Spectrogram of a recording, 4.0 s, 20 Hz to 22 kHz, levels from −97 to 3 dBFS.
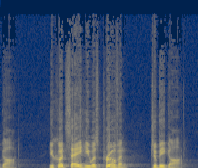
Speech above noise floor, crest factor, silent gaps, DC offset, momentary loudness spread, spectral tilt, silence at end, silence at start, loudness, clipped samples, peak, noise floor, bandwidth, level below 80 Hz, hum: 46 dB; 18 dB; none; under 0.1%; 13 LU; -5.5 dB/octave; 0.4 s; 0.05 s; -19 LUFS; under 0.1%; -2 dBFS; -64 dBFS; over 20 kHz; -62 dBFS; 60 Hz at -55 dBFS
